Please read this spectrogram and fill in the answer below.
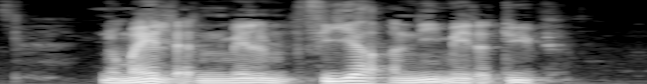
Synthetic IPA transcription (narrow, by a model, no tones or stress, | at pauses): nɒmɛ̰ːld̥æɐd̥enmel̰m̩fiːɐʔɒ̽nḭːme̝̰ːd̥ɐd̥y̰ːb̥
